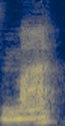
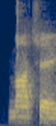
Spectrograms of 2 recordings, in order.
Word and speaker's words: Maciej: It's Maciej. Maciej, yep. Like macho with a long A at the end, Maciej.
